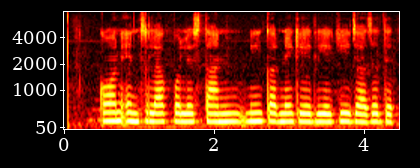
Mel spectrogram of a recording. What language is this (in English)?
Urdu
